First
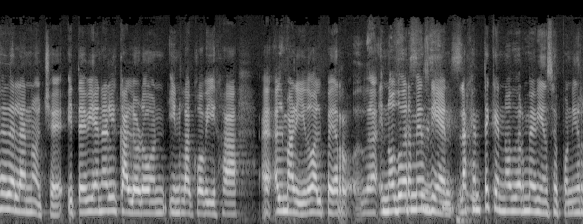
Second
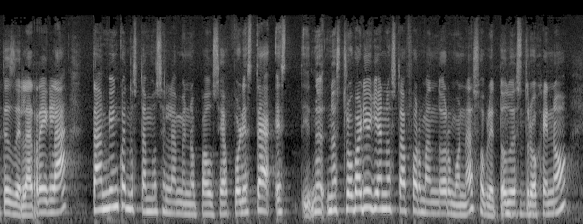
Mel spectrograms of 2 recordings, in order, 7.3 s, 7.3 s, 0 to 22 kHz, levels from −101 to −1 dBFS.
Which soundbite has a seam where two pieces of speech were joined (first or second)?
first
